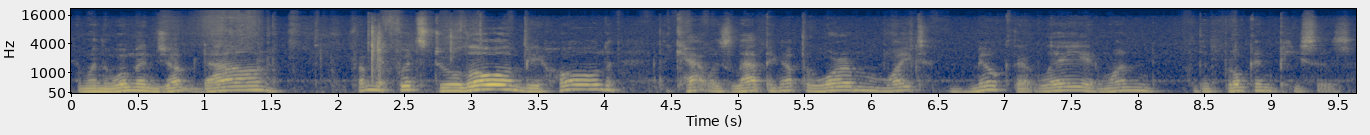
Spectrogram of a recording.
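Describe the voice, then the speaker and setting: A man reading a children's story aloud with an expressive storyteller's emphasis. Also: fairly high pitch, a little slow, slight background noise, rough recording. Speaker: volunteer story reader.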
